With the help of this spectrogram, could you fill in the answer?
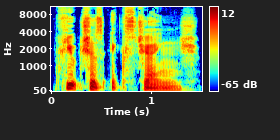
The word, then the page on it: futures exchange: British English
